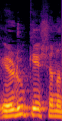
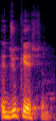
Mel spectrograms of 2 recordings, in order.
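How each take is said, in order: First: The middle consonant is a plain d sound. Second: The middle consonant is a j sound. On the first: The speaker calls it wrong. "ಎಡುಕೇಷನ್ ಅಂತ ಹೇಳಲ್ಲ" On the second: The speaker calls it right. "ಜು ಅಂತ ನಾವು ಹೇಳಬೇಕು"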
